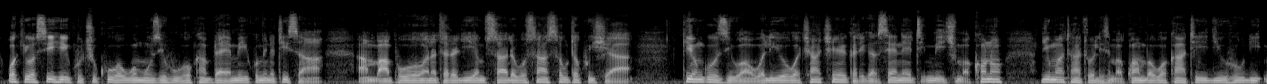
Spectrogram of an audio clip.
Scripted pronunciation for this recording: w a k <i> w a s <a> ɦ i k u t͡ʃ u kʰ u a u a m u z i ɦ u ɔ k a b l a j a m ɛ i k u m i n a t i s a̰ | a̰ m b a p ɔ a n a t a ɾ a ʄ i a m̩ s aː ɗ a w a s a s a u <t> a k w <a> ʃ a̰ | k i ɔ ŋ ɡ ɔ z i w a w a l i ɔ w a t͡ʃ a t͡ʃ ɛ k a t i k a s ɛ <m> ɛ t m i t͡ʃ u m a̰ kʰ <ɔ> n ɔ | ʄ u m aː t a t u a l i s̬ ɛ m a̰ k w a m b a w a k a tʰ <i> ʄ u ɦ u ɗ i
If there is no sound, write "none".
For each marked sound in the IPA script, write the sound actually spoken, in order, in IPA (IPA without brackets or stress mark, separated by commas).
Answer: i, i, t, i, n, ɔ, i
